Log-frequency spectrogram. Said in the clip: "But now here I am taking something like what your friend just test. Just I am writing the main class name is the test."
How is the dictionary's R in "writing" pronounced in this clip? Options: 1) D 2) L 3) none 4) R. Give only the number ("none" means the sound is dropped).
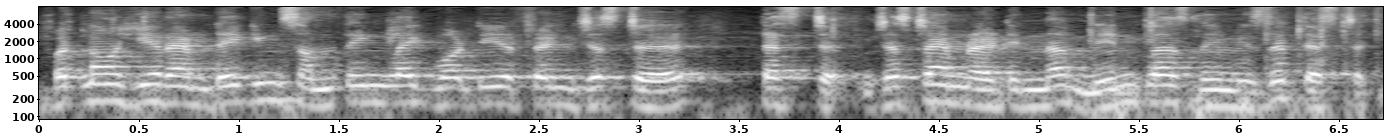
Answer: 4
